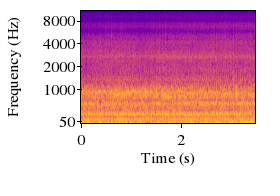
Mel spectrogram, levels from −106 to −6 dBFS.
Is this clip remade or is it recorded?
remade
